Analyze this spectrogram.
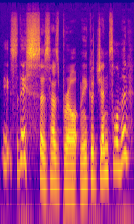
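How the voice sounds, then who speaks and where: High-pitched, garrulous old London crone. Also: male voice, sing-song, unhurried, a little mellow, no room sound. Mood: wheedling, rambling. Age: older. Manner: mumbling, rambling, effusively grateful. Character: mumbling old working-class London crone, garrulous, wheedling.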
